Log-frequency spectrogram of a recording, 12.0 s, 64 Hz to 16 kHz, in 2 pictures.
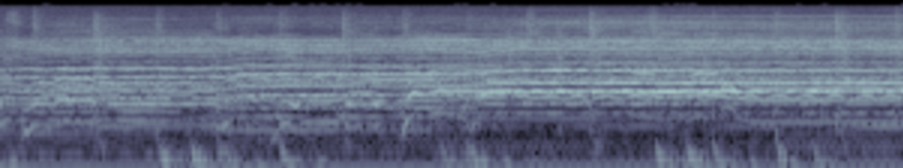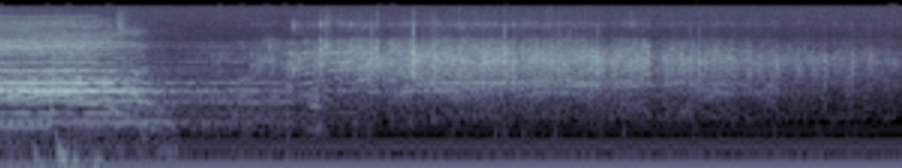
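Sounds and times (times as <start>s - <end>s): chorus singing held notes: 0.0s - 7.6s.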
